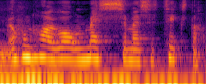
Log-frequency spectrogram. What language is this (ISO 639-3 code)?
dan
